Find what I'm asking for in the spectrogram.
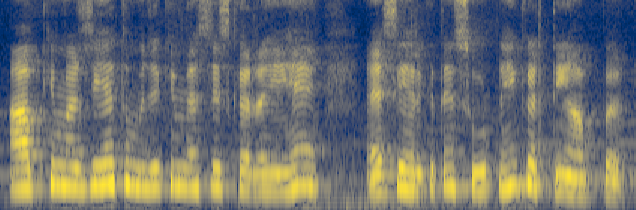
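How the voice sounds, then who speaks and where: A woman's voice: on the high side, a little mellow, soft background music, close to an everyday voice. A woman voicing a spirited young heroine in a story reading, talking with indignant, emotional force. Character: spirited young woman, proud and quick to anger. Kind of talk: audiobook character reading.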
